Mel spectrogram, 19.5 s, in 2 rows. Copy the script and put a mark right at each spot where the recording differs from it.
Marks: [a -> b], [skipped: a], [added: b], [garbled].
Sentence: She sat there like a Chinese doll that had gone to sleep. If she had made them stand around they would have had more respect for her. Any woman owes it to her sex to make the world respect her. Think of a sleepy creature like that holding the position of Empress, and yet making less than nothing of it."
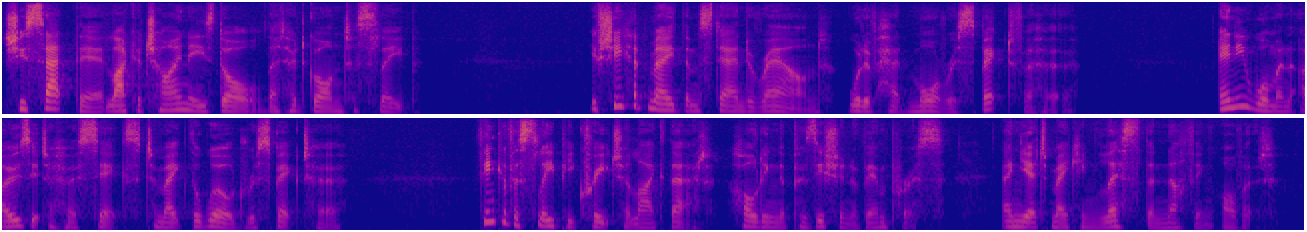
She sat there like a Chinese doll that had gone to sleep. If she had made them stand around [skipped: they] would have had more respect for her. Any woman owes it to her sex to make the world respect her. Think of a sleepy creature like that holding the position of Empress, and yet making less than nothing of it."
